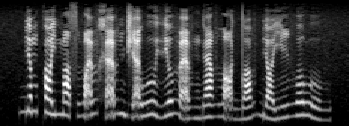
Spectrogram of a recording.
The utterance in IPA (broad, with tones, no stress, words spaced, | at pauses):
bʲɒ˦mkɒ˧jmæ˨sˤ væ̰˦vxæ̰˦vnd͡ʒæ̰˧ wu˦˨vʲo˦væ̰˨v ŋɡæ˧vðˤæ̰˨ɡdɒ˨˦vbʲɒ˨ ji˧vo˦ wu˨v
